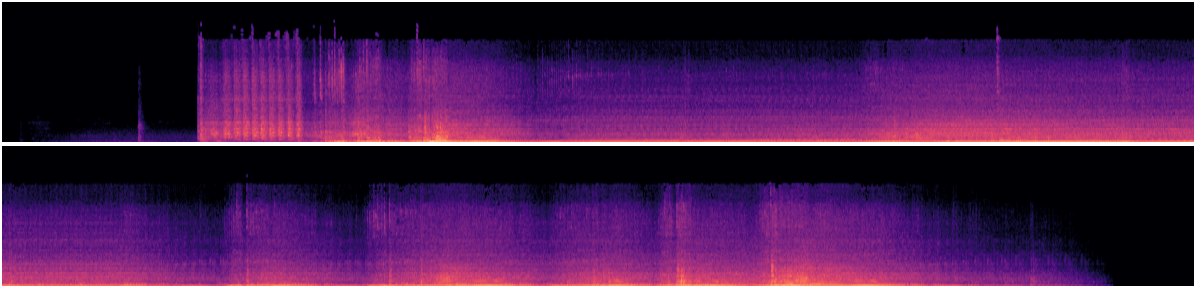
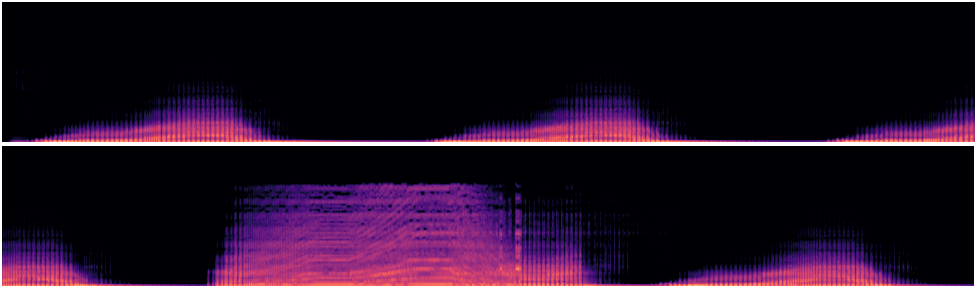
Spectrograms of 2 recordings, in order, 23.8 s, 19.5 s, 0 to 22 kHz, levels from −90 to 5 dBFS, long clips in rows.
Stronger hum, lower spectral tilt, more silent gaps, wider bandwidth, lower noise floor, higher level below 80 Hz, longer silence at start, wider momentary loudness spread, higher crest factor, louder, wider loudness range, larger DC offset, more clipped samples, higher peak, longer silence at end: neither; about the same, -6.5 dB/octave vs -6.5 dB/octave; neither; second, 14 kHz vs 15.5 kHz; first, -79 dBFS vs -59 dBFS; about the same, -28 dBFS vs -24 dBFS; first, 1.95 s vs 0.3 s; about the same, 12 LU vs 12 LU; about the same, 22 dB vs 20 dB; about the same, -24 LUFS vs -24 LUFS; first, 8 LU vs 3 LU; neither; neither; about the same, 0 dBFS vs -2 dBFS; first, 1.35 s vs 0.5 s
